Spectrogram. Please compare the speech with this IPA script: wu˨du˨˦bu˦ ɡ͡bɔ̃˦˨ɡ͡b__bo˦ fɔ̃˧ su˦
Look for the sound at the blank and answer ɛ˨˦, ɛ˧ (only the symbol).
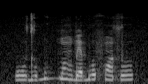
ɛ˨˦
